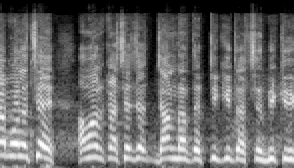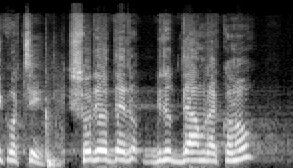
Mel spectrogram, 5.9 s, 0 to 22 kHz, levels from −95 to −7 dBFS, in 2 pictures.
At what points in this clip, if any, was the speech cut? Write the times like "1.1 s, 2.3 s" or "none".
3.5 s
